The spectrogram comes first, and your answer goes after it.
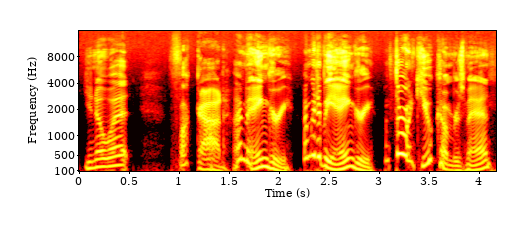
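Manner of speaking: hammed-up angry rant, shooting up on cucumbers; mock angry rant. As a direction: ham up a tantrum. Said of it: "I'm sitting here going".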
